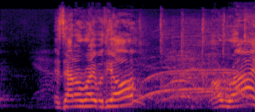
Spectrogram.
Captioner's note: cheering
